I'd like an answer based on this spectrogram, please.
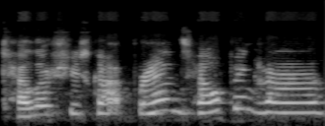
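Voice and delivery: tiny, small, high-pitched little spirit voice. Speaking for a little elemental peeking out beside the guides, in a little voice. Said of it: "I love that little voice".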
